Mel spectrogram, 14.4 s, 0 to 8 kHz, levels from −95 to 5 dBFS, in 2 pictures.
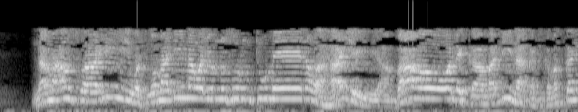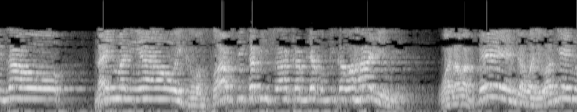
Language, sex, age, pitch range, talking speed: Swahili, male, 50-69, 240-260 Hz, 110 wpm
